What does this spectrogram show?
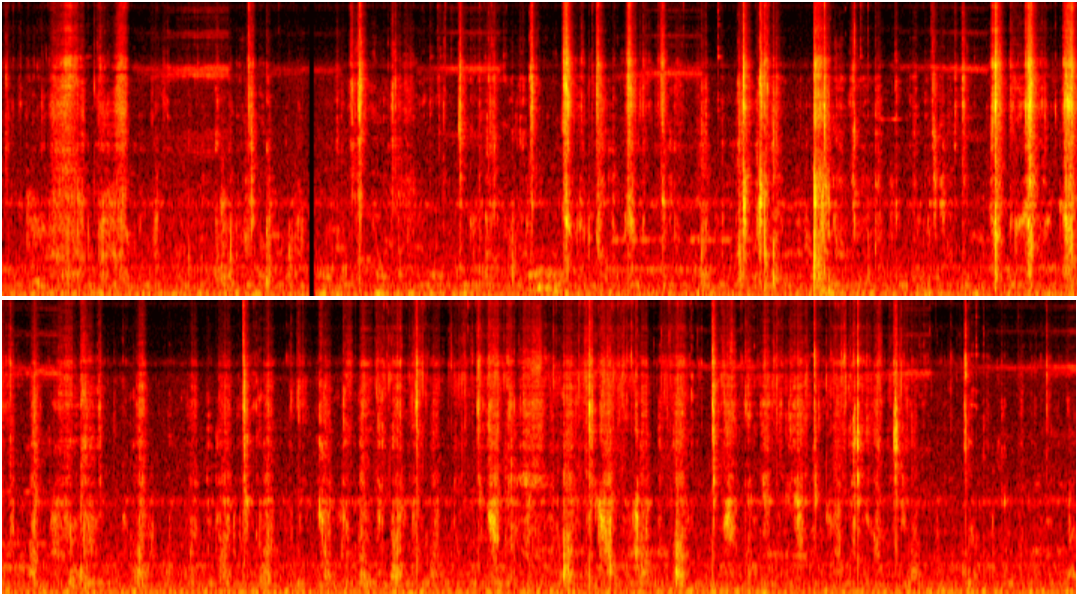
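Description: Close-up eating sounds of rice and curry eaten by hand: wet chewing and lip smacks, heard as many irregular sharp clicks.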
